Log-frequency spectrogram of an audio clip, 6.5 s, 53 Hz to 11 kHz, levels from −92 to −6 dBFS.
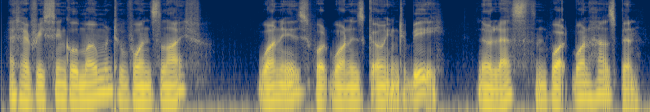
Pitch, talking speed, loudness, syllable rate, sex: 100 Hz, 205 wpm, -19 LUFS, 5.5 syllables/s, male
